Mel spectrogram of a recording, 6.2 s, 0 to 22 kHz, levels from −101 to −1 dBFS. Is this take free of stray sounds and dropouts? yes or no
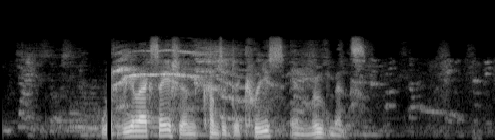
no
